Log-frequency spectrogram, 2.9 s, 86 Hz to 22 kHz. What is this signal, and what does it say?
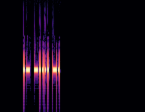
Morse code, heard as a keyed tone, about 44 wpm, 700 Hz. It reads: A6N
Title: All Cut Numbers - 3-Digit 45wpm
